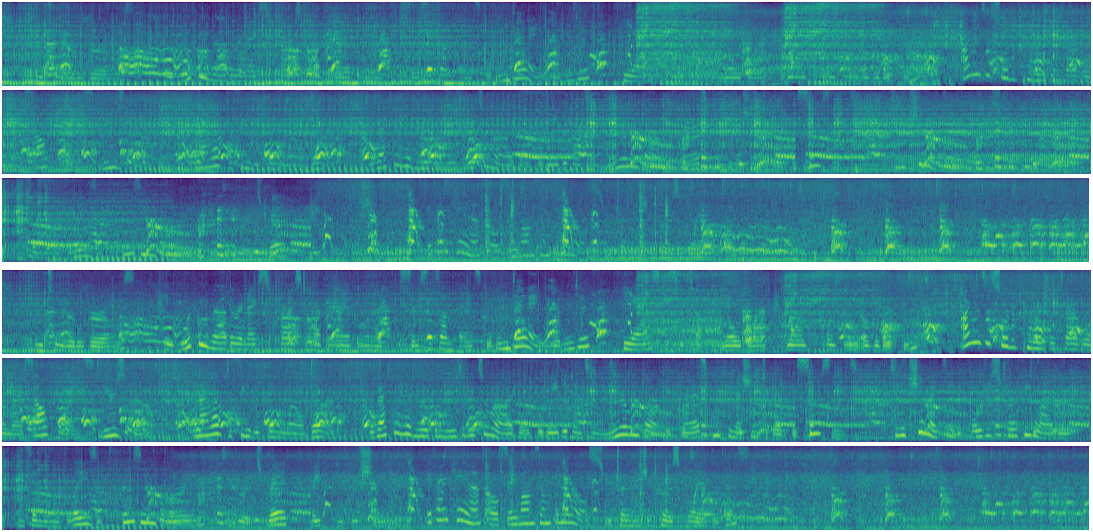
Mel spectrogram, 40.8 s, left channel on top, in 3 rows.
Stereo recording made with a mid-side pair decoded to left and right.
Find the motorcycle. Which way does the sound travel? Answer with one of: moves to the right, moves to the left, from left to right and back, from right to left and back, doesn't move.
doesn't move.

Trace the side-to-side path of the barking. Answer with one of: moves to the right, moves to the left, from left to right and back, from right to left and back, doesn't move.
from left to right and back.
